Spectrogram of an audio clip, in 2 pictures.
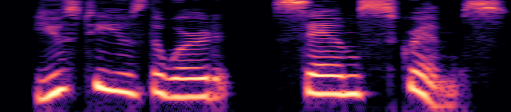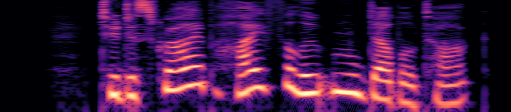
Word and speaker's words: Sanskrit: Walt Kelly's pogo used to use the word Sam scrimps to describe highulutin double talk or manipulative twaddle. Many Euroamericans mispronounce it sanscript implying that it is a language without sans an intelligible script or sand script with overtones of ruined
